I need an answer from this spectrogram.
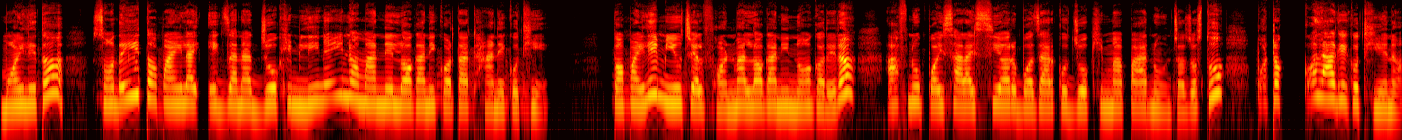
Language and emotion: Nepali, surprised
